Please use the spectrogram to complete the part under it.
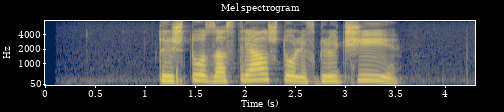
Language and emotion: Russian, angry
